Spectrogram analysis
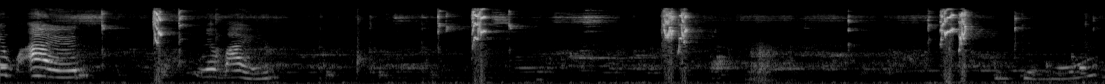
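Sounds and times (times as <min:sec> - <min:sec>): faint bird chatter: 0:00.0 - 0:07.4, 0:08.0 - 0:11.0
bird shrill chirps: 0:09.2 - 0:10.3.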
